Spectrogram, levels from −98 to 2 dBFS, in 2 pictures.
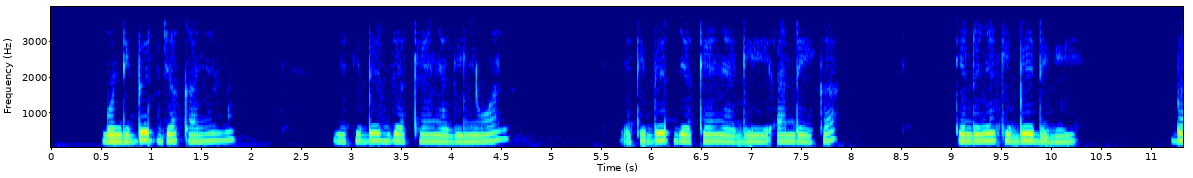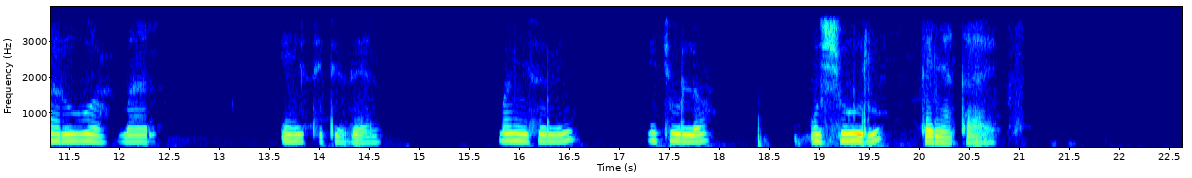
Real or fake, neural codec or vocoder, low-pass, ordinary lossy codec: real; none; 3.6 kHz; none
